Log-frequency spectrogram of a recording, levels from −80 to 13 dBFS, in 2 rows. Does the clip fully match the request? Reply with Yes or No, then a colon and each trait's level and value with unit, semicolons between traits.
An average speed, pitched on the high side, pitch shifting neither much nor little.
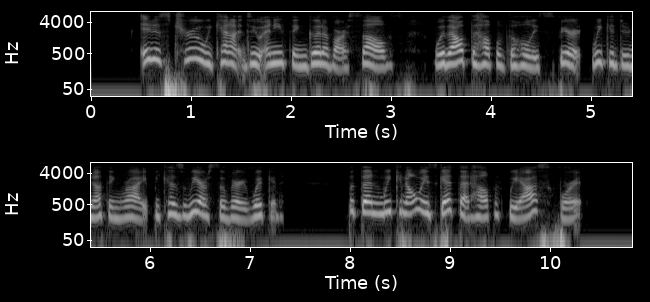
No: fast, 225 wpm; very high, 255 Hz; average, 4.3 semitones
